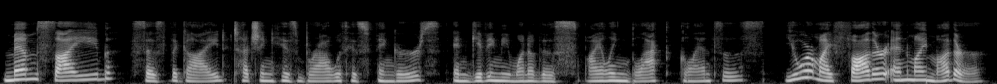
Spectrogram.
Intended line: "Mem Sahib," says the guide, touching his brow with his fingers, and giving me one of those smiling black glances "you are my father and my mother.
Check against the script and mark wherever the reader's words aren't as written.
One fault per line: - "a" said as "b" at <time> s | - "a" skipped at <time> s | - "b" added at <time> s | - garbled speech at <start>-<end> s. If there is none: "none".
none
